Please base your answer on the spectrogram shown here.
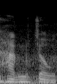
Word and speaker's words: Hangzhou: jam lagi menuju ke tulisannya itu Hangzou tapi kalau bacanya hangcou dies area mana enggak tahu ini.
